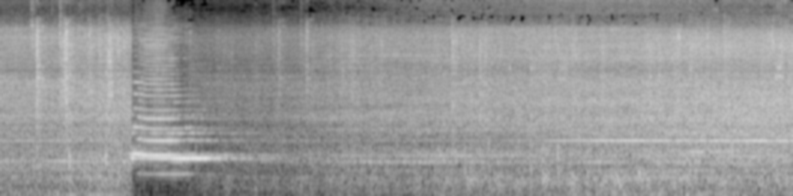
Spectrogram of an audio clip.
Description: A train honks its horn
